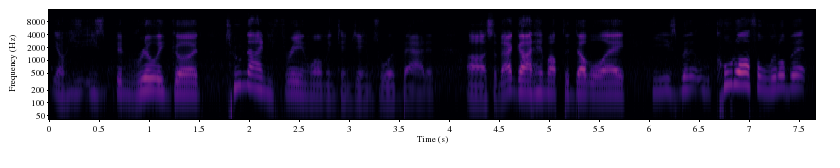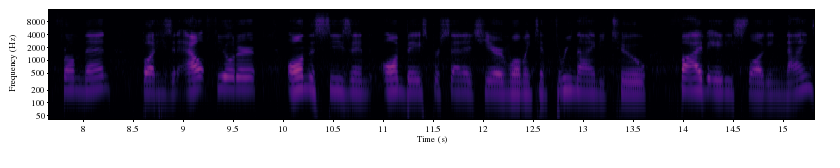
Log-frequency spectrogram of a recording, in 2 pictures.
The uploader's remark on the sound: live from Frawley Stadium in Wilmington, home of The Blue Rocks!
